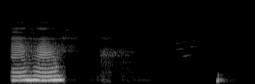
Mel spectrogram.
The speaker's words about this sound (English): tell that cat to settle down. I feel like she just wants to be on this podcast so bad. She just misses me. Hey, girl.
